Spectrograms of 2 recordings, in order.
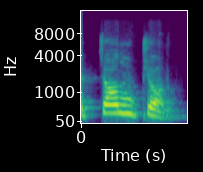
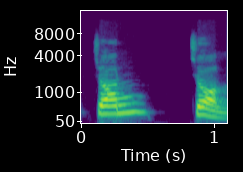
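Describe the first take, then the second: First: Said in the usual way. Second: "চন চল" as two separate syllables. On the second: Shown as a demonstration. Teacher counting the word's syllables, split in two. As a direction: break it into "চন", then "চল". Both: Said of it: "এখানে দুইটা syllable আছে".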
